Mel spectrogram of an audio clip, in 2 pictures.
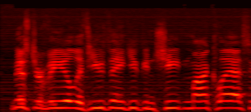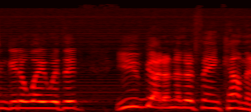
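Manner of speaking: put-on gruff, tough voice. Retelling what a teacher told the speaker in class, gruff, tough Mr. Richley voice. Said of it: "the gruff and tough voice of Mr".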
